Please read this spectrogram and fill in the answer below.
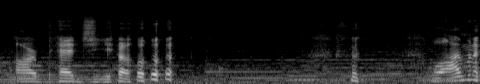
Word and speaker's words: arpeggio: Tim Tim says it's a musical term pronounced arpeggio.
